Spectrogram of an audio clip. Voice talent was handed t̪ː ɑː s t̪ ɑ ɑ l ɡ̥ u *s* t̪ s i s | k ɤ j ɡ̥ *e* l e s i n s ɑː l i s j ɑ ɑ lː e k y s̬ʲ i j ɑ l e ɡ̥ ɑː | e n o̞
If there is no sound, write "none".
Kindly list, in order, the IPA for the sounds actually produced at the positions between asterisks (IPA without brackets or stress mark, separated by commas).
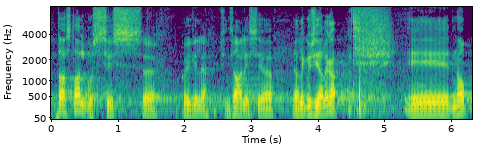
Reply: s, i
